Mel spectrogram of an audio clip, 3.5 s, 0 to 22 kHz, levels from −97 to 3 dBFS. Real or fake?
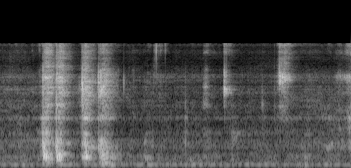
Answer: fake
